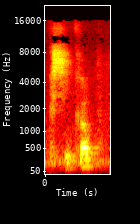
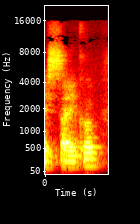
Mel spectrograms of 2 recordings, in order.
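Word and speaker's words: CSICOP: Mais Paul Kurtz qui a créé donc ce qu'on appelait à l'époque le psychop, en prononçant en français le psychop. Ça se prononce en anglais psychop.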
